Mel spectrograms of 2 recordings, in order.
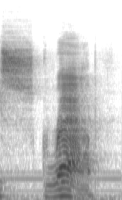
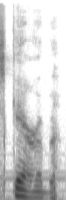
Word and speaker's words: scarab: What is a scrab? And I'm sorry, I can definitively say that that is incorrect. And you did not wager anything. So, I believe that's supposed to be pronounced scarab.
